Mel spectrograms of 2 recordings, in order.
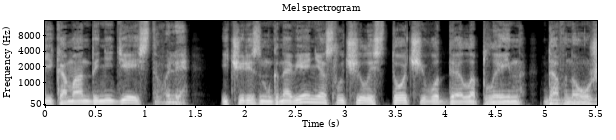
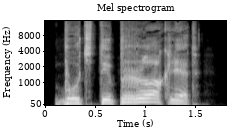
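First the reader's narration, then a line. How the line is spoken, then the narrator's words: Hissing. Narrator (Russian): прошипел Строубридж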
